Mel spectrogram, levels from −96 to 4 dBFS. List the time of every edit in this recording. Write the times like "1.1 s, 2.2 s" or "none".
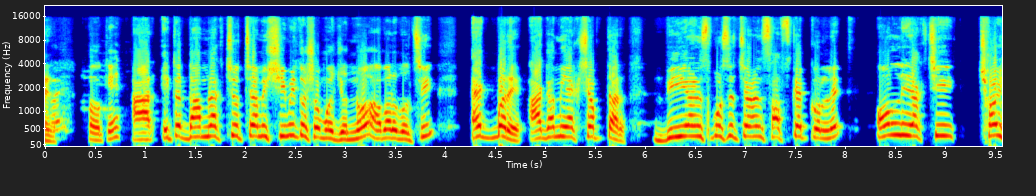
none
